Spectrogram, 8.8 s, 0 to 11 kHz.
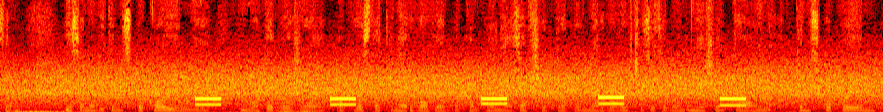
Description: DTMF, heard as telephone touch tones, dialled by hand, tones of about 260 ms, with phone line noise. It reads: 5 5 8 9 2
